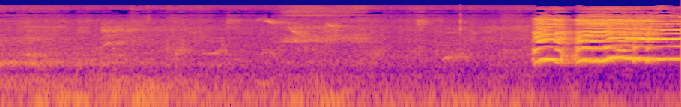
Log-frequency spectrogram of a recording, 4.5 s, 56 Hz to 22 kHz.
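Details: Domestic chickens kept as a home flock, recorded on Monday 10 October 2022: faint background rustle, then a loud, harmonic, drawn-out crowing call bursts in for the final second.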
